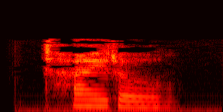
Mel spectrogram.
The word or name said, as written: tyro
